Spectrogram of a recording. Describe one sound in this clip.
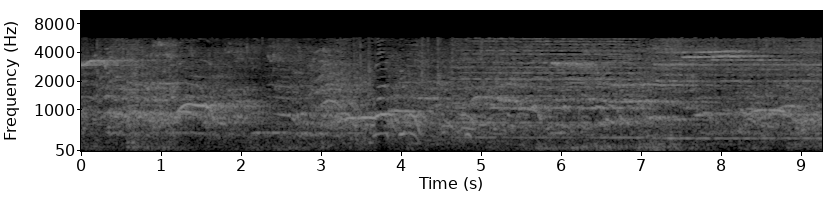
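Basketball shoes squeak sharply on a hard floor in a large echoing hall.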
